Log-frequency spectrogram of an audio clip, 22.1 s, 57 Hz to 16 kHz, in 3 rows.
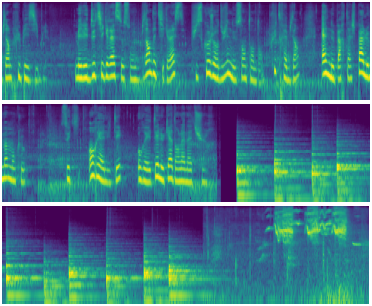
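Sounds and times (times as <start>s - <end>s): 
speech: 0.0s - 8.0s, 8.6s - 11.6s
plucked-sounding musical notes: 12.1s - 18.8s
parrots and parakeets squawking in an aviary: 19.8s - 22.0s.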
